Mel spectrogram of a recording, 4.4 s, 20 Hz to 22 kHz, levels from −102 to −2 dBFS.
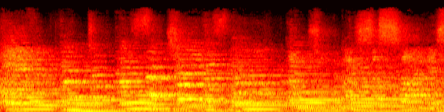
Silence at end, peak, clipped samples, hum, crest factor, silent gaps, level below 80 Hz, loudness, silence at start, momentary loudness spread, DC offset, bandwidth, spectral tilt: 0 s; -14 dBFS; under 0.1%; none; 16 dB; none; -42 dBFS; -30 LUFS; 0 s; 4 LU; under 0.1%; 16 kHz; -6 dB/octave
